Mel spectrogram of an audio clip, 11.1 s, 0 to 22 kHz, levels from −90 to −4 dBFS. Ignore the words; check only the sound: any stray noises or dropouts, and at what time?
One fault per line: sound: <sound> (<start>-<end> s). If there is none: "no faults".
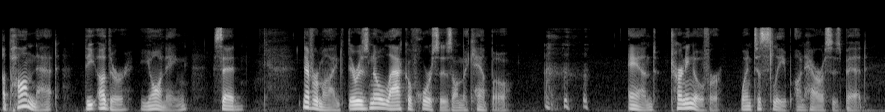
sound: laugh (6.8-7.4 s)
